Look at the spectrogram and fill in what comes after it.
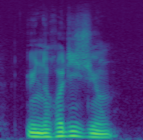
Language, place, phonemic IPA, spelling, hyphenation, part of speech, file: French, Paris, /ʁə.li.ʒjɔ̃/, religion, re‧li‧gion, noun, Fr-religion.ogg
- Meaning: religion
